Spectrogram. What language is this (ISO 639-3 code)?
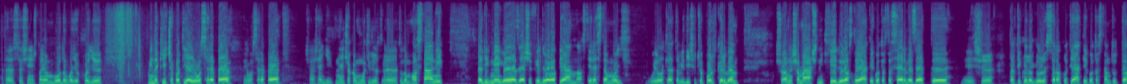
hun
